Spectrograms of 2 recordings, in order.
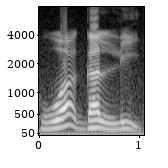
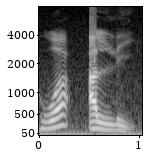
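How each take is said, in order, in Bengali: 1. ক্রিয়াটি একটি কঠিন g ধ্বনি দিয়ে শুরু হয়। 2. ক্রিয়াটি একটি গ্লটাল স্টপ দিয়ে শুরু হয়। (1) "আহলুস সুআইদ যারা সেটা বলে হুয়া গাল্লি" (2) "যারা কায়রোতে থাকে তারা বলে"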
